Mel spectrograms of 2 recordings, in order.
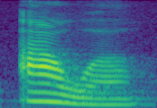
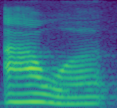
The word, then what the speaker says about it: hour: uh for example an hour we use n because the H in hour is silent a hospital we use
